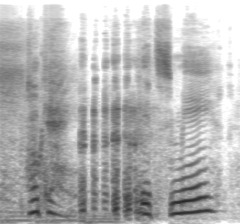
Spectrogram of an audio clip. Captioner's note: clears throat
